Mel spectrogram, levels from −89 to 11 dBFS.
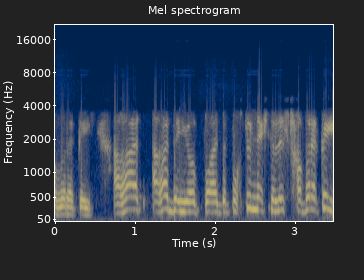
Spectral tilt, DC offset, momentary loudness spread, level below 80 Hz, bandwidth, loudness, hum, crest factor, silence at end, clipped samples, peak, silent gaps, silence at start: -7.5 dB/octave; under 0.1%; 5 LU; -56 dBFS; 6 kHz; -18 LUFS; none; 12 dB; 0 s; under 0.1%; -6 dBFS; none; 0 s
